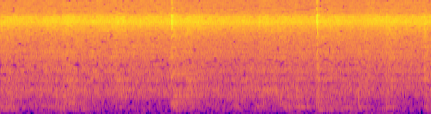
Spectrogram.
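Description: A metal spatula scrapes and stirs in a steel wok.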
